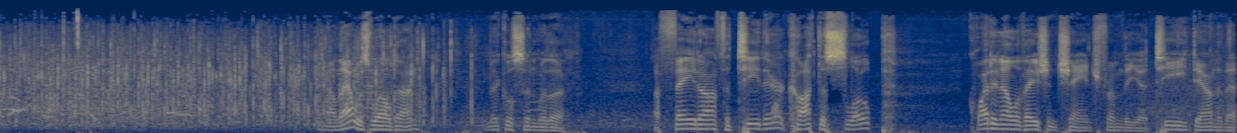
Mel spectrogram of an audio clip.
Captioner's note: applause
